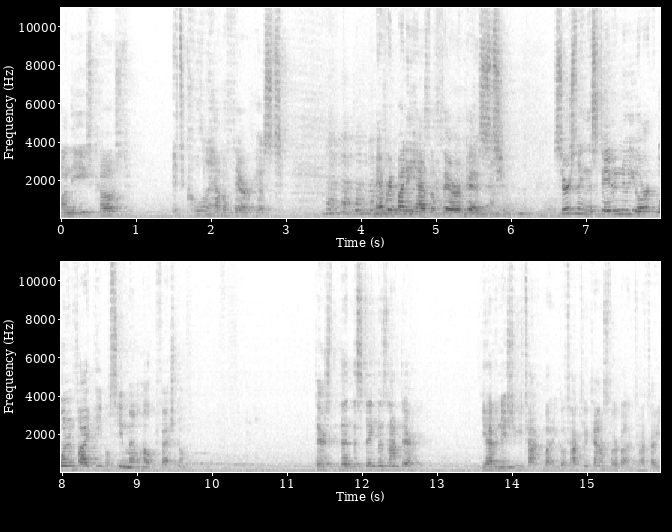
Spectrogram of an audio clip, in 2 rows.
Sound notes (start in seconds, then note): 3.4 laughter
